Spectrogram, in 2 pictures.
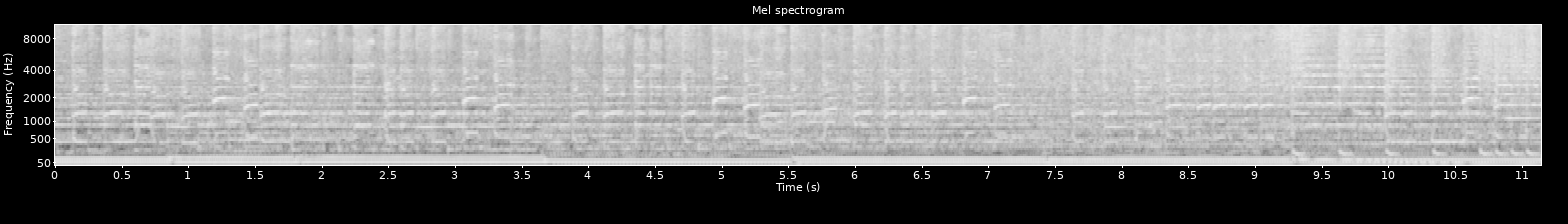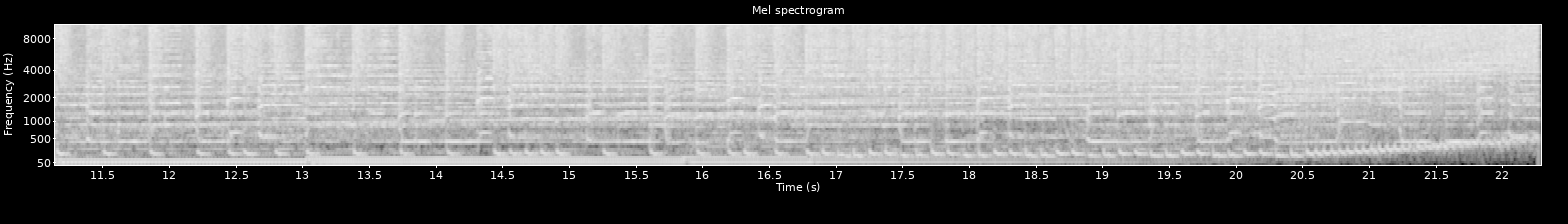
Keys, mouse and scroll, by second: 0.7-1.8 drag, 2.8 scroll down 1, 3.5-4.5 scroll down 1, 4.5-6.0 scroll up 3, 6.3-7.7 typing, 8.3 Return, 10.2 click, 10.5 Return, 11.6 click, 12.9-13.9 scroll, 13.9-15.6 scroll, 15.6 click, 17.4 click, 19.4 typing, 20.1 Return, 22.1 Escape.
